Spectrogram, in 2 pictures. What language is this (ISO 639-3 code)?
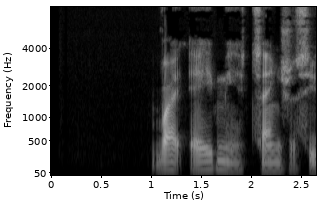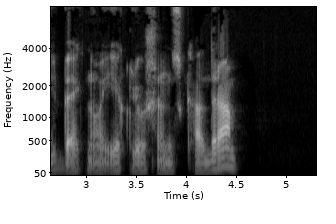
lav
